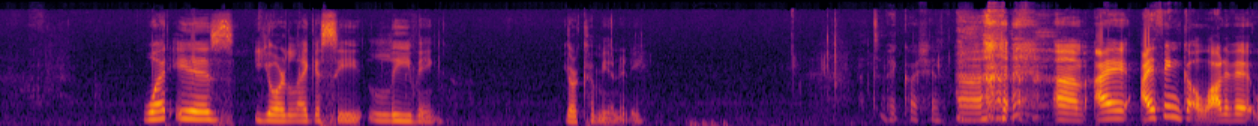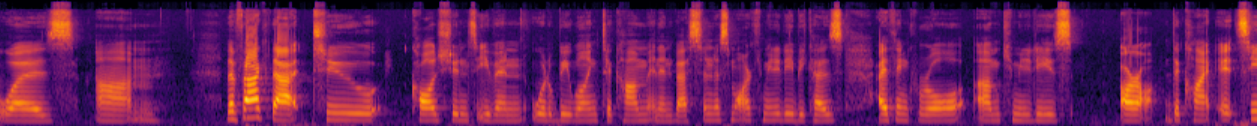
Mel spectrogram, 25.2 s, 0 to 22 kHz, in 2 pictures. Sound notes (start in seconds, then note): 9.5 both laugh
